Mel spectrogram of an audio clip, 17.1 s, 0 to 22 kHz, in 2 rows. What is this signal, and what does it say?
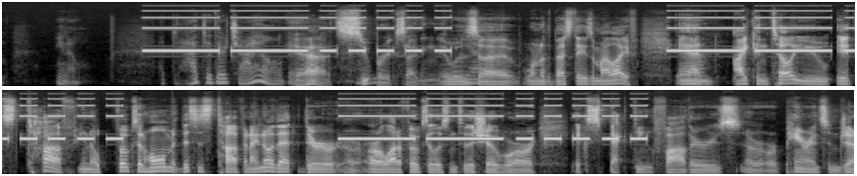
Beep code, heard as beeps from a small speaker, played three times, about 2050 Hz, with speech in English. 2 long, 5 short.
